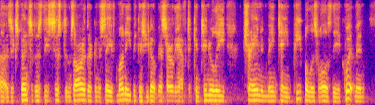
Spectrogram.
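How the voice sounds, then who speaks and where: Over noticeable background noise, a man with a fairly high pitch talks at a very fast pace in a monotone, flat intonation. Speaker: podcast co-host. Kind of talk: casual chat.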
